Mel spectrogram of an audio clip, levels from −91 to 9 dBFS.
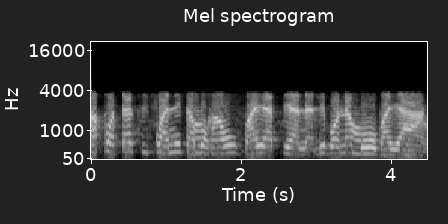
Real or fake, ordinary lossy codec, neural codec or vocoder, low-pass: fake; none; codec, 16 kHz, 6 kbps, DAC; 3.6 kHz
